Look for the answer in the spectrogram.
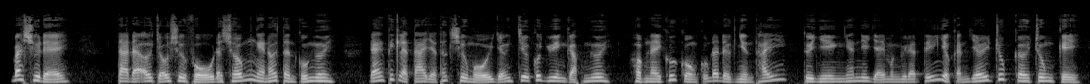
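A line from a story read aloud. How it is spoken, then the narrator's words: Smiling man. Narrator (Vietnamese): Nam tử có khuôn mặt nho nhã mỉm cười nói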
